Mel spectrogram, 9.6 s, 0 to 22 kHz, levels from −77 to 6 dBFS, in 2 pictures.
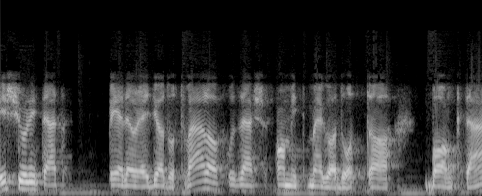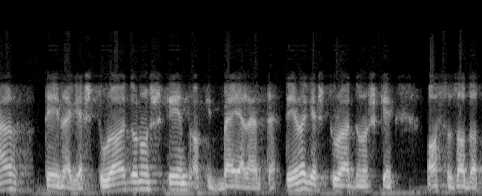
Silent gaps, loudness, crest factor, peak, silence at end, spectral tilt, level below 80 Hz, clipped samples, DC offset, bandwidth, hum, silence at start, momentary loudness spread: none; -16 LUFS; 14 dB; -2 dBFS; 0 s; -6.5 dB/octave; -40 dBFS; under 0.1%; under 0.1%; 11.5 kHz; none; 0 s; 5 LU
